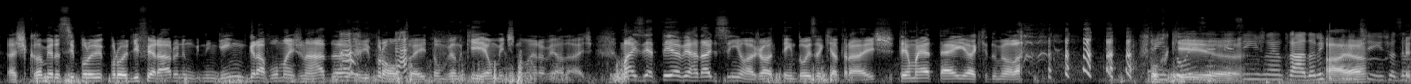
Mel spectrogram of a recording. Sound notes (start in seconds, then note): 10.1 laughs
